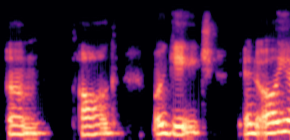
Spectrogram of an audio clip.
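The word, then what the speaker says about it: AWG: the camera but um this is how you say it so it's OG it's American wire um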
